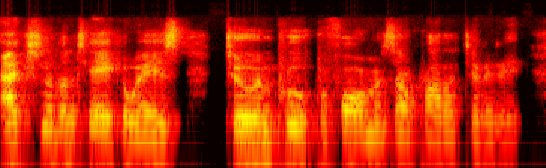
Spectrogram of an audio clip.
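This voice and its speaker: This is a man speaking. He has an Irish accent. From Ireland. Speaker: keynote speaker and consultant. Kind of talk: podcast interview.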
